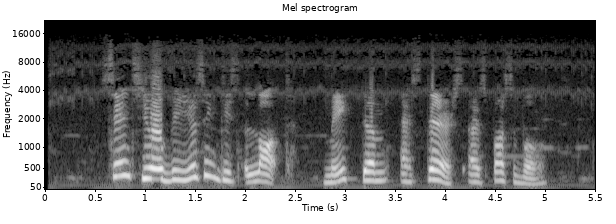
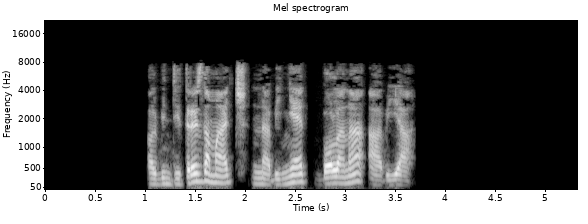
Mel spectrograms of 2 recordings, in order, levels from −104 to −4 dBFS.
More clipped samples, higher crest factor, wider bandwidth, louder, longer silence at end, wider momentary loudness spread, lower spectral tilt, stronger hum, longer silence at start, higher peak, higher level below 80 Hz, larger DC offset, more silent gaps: neither; about the same, 16 dB vs 18 dB; first, 12.5 kHz vs 8.2 kHz; second, -23 LUFS vs -18 LUFS; second, 0.5 s vs 1.65 s; about the same, 14 LU vs 12 LU; first, -6.5 dB/octave vs -3.5 dB/octave; neither; second, 0.65 s vs 1.05 s; second, -8 dBFS vs -2 dBFS; about the same, -60 dBFS vs -64 dBFS; neither; neither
